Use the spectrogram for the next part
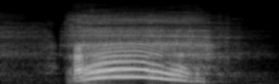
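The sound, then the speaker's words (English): A person vocally imitates the whiny, hungry sound their dog makes instead of barking: one drawn-out, nasal, arching moan lasting about a second, rising then falling in pitch, loud and alone with no talk over it. “He doesn't really bark. He goes, yeah, I don't know, whiny, hungry dog sound.”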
